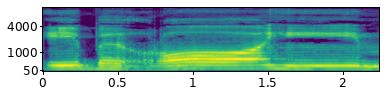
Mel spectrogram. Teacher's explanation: با حروف قلقلہ سے ہے، ساکن ہے، خوب واضح کر کے پڑھیں گے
